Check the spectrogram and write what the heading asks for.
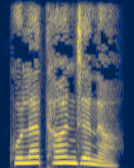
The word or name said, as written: ಕುಲಥಾಂಜನ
